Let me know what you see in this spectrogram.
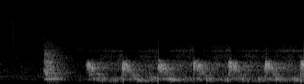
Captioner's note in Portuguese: batidas do coração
